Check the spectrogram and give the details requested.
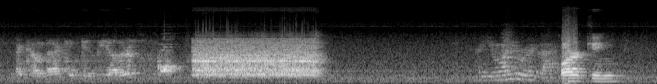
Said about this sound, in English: I heard loud static from over here. Like, specifically.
